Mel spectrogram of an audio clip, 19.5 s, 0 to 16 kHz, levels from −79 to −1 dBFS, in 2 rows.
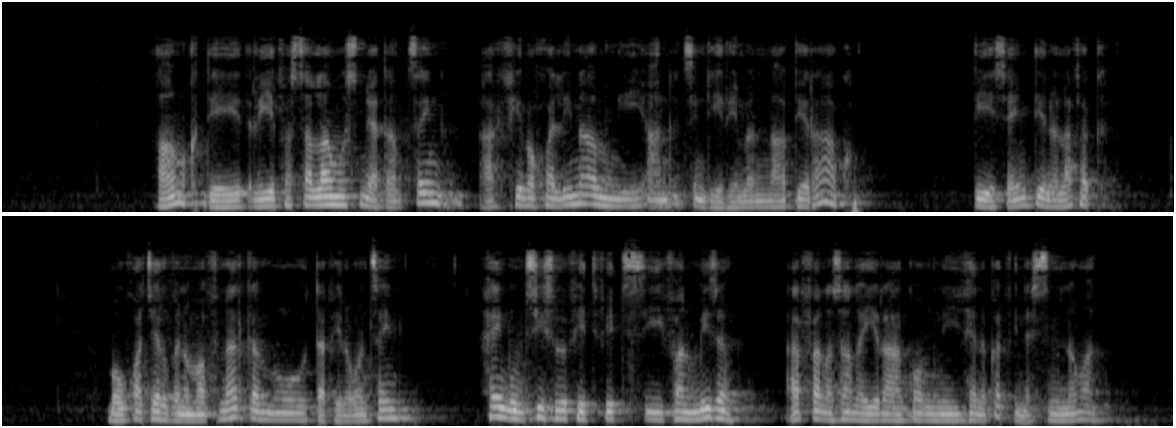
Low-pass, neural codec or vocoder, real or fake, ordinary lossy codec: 10.8 kHz; codec, 24 kHz, 0.9 kbps, WavTokenizer, medium speech release version 1; fake; none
